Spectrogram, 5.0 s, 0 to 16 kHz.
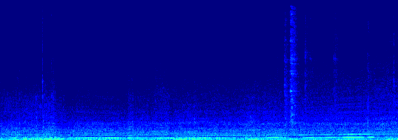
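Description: A race car accelerating in Gran Turismo 7, its engine drone rising steadily in pitch through the gears over a constant road roar, with no one talking.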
